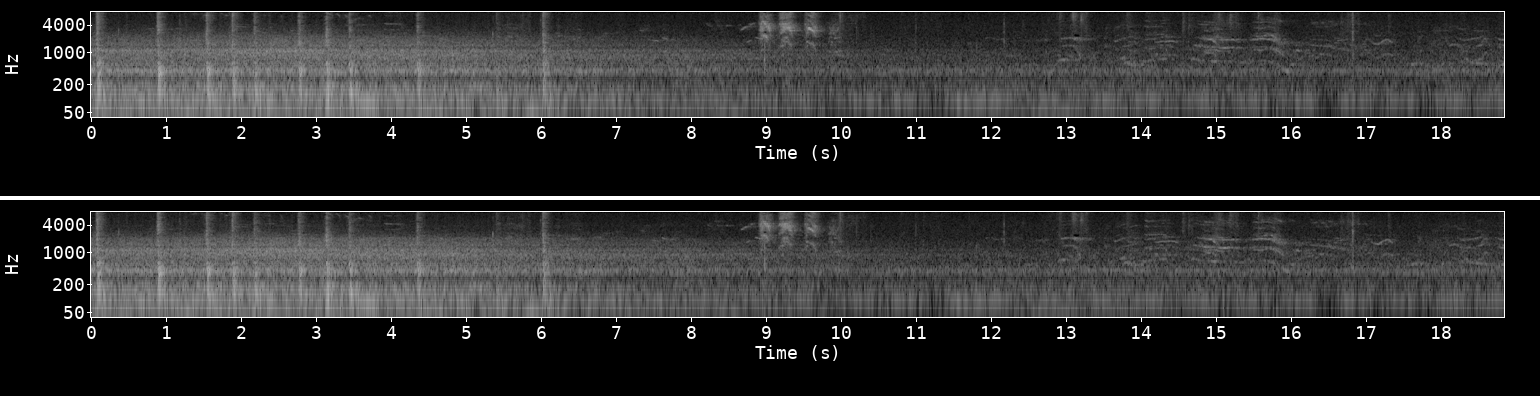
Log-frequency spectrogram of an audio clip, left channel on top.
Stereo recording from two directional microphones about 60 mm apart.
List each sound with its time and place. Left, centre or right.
0.0 s vehicle: centre
8.9 s squawk: left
